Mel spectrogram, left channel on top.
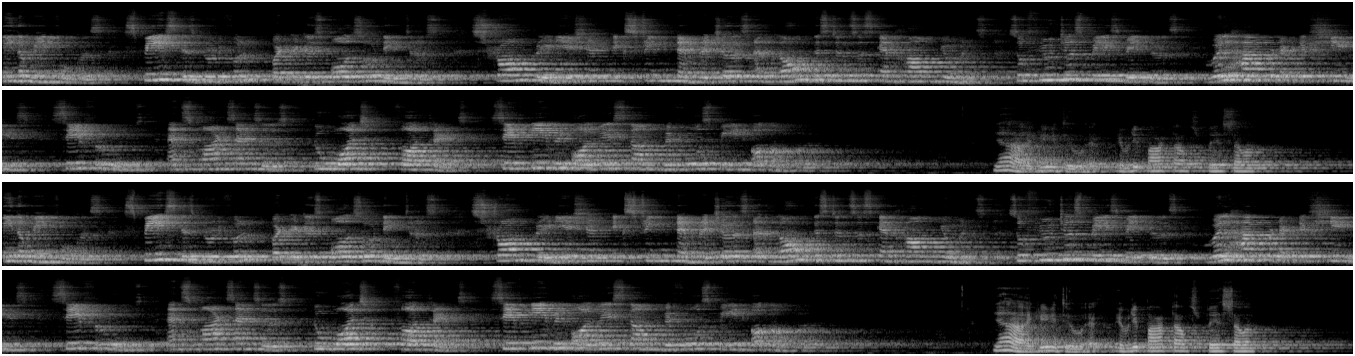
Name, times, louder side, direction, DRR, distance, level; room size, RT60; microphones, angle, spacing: voice 1, 0.0-4.3 4.7-9.8 10.1-11.7 12.0-13.8 14.0-14.8 15.2-16.3 16.6-17.2 17.5-18.0 18.4-21.6, equal, 30° right, -4 dB, 2.1 m, -24 dB
voice 2, 23.4-26.0, right 3 dB, 50° right, 9 dB, 0.6 m, -24 dB
13.0 x 7.1 x 3.6 m, 2.9 s
head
